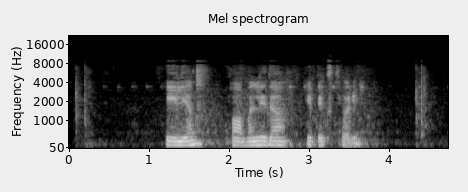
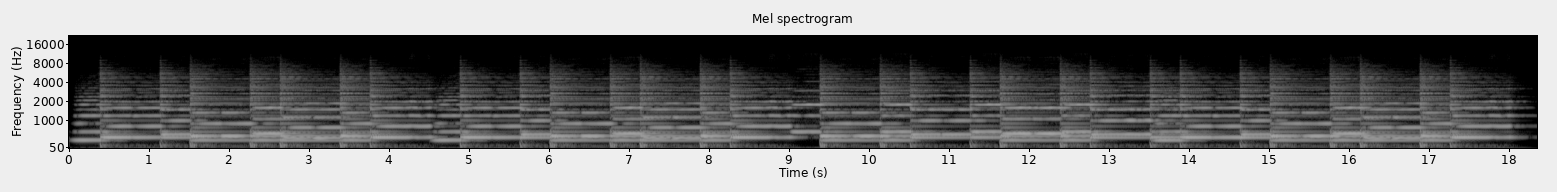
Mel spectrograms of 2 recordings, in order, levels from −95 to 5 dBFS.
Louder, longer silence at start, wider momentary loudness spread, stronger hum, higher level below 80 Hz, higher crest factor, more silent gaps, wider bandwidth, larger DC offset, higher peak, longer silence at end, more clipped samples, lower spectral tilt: first, -19 LUFS vs -35 LUFS; first, 1.2 s vs 0 s; first, 11 LU vs 3 LU; neither; first, -52 dBFS vs -62 dBFS; about the same, 16 dB vs 12 dB; neither; second, 7.8 kHz vs 10 kHz; neither; first, -4 dBFS vs -22 dBFS; first, 0.3 s vs 0.15 s; neither; first, -6.5 dB/octave vs -5 dB/octave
